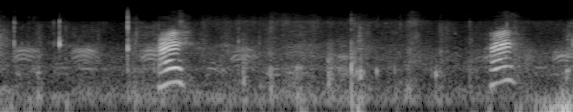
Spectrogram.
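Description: Two short, loud animal calls rising in pitch, about two and a half seconds apart, over faint voices.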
